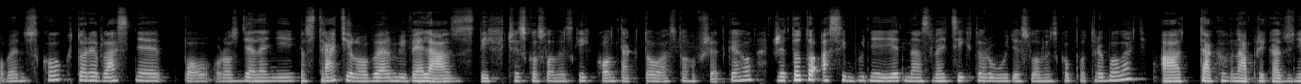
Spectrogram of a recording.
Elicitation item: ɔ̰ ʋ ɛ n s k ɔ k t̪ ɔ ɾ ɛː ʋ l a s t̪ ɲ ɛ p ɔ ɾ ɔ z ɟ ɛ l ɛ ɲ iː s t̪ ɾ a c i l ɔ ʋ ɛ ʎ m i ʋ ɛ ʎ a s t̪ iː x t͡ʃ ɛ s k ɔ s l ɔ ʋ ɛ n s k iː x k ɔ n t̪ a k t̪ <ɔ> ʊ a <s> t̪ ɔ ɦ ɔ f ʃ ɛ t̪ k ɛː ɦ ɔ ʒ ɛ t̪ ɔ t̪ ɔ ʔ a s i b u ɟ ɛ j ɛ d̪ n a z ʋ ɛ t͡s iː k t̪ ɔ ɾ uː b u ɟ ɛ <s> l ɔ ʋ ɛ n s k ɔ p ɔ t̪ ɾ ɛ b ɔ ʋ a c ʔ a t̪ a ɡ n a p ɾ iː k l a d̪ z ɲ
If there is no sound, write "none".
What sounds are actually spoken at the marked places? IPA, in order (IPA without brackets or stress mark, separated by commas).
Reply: ɔ, s, s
